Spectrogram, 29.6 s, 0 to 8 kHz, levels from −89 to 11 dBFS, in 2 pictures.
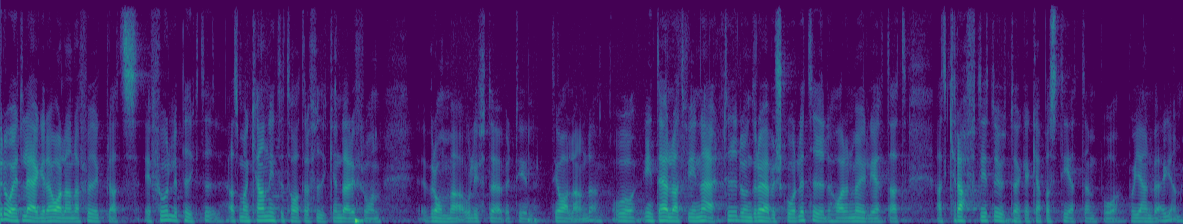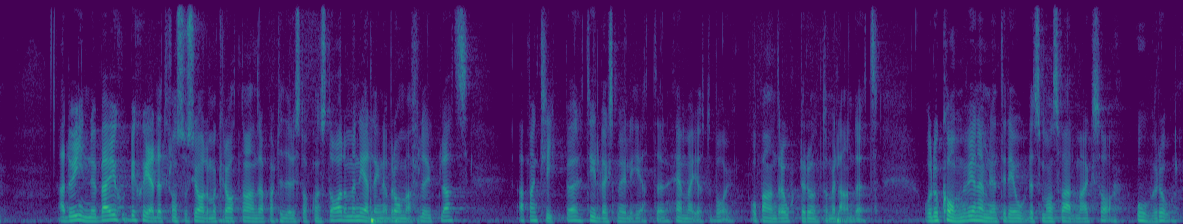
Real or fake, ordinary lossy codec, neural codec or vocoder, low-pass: real; none; none; none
